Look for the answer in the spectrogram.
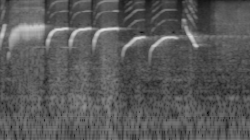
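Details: Canary song used as a stimulus for other canaries, a long song with pauses: loud, clear upward-sweeping whistled notes near high pitch, a run of repeated rising slurs followed by a sharp falling note, then a brief pause with faint hiss.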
